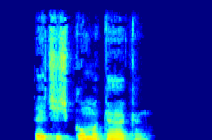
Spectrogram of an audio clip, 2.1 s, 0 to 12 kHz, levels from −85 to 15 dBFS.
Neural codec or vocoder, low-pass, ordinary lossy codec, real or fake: none; 10.8 kHz; AAC, 64 kbps; real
